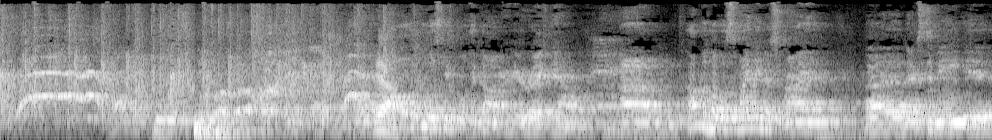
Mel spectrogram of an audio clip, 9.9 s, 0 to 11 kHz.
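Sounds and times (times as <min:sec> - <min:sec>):
convention audience applause: 0:00.0 - 0:04.0
speech: 0:01.5 - 0:09.9.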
